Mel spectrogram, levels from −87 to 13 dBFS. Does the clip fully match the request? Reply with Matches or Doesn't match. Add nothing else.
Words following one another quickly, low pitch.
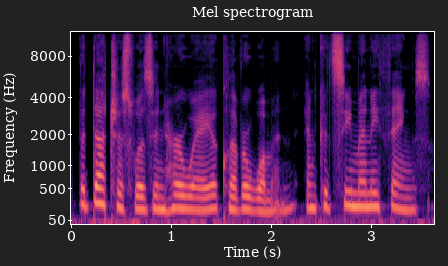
Doesn't match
